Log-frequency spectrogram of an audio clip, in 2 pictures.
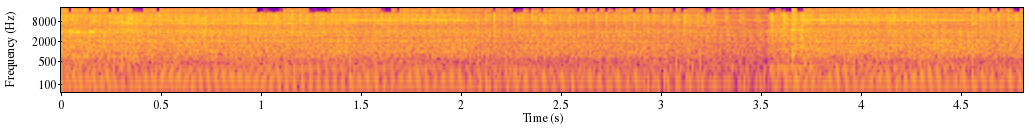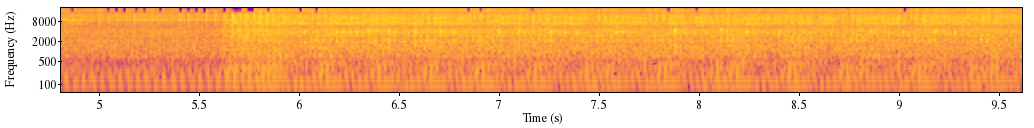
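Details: Early-to-mid-2000s Craftsman brush mower revived after sitting 3 years, carburetor cleaned, oil not yet changed: steady, even putter with a brief dip, then settles louder and smooth; runs great.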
